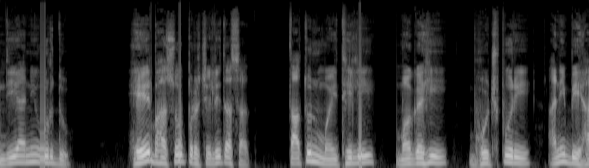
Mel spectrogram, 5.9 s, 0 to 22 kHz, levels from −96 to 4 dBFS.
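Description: Speech with short stutters and skips. At 0.41–0.45 s, 1.79 s and 3.59–3.62 s, a tiny slice of sound repeats with hard joins, four, one and two extra times, giving a brief buzzy stutter. This is a repeated buffer: new audio arrived late, so the last 10.67 ms piece, which fits a 512-sample buffer, was replayed. The 1.79 s event falls between "हेर भासो" and "प्रचलित आसात तातूंत", and the 3.59 s one comes just after "भासो प्रचलित आसात तातूंत". At 1.51 s, just before "भासो प्रचलित आसात तातूंत", and again at 3.97 s, around 40 ms of sound vanishes with a seamless jump. The 2.5 s spacing points to audio missing between chunks, likely dropped as the processor closed one chunk and opened the next.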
